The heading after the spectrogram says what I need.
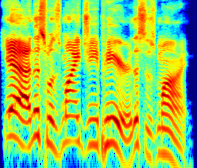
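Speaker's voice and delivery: high, offhand claim on the Jeep; breezy officer claim. Retold or imitated. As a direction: toss it off like it's obviously yours. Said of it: "basically is like".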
